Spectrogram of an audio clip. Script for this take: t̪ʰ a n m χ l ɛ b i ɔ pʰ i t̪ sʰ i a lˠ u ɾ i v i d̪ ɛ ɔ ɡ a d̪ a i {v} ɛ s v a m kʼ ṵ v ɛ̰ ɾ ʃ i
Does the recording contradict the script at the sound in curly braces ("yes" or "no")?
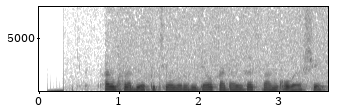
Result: yes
